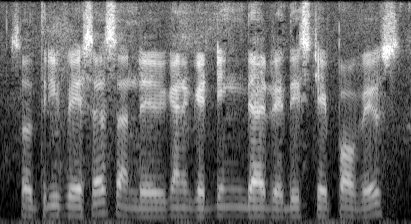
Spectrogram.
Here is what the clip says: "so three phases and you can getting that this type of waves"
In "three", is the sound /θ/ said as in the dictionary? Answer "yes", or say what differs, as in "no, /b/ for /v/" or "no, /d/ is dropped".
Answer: no, /t/ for /θ/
